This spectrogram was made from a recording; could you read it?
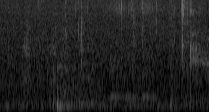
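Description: Faint scuffling and a couple of soft taps and clicks as a puppy shifts about, with no talking.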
